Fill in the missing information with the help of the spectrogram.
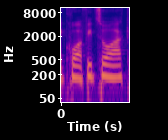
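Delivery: "coffee talk" said as "cwoffee tawk" in an exaggerated New York accent. Shown as a demonstration. To the podcast host, showing the camp routine in a hammed-up New York accent. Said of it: "do a New York accent like that".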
